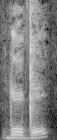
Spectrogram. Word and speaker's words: Louisville: there and then I went to Louisville and Louisville I'm glad you pronounce that correct I do I respect the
